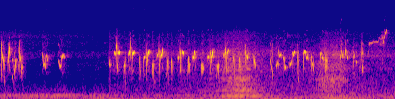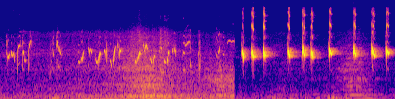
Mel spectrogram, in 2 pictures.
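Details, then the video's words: A female sooty-headed bulbul in breeding condition calls to males, used as a lure to prompt their song: long runs of rapid twittering chirps, then a series of loud, evenly spaced sharp notes near the end. "suara panggilan burung trucuk betina gacor birahi"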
